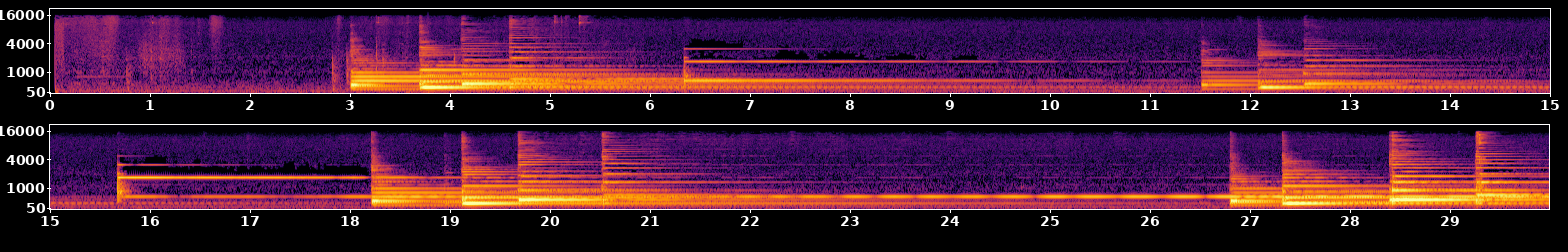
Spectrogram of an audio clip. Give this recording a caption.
Instrument samples > String
badly tuned mandolin
Messing around with a friend on my very out-of-tune mandolin. Introspective and nostalgic sounding. I just love the sound of detuned strings.
detuned, mandolin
